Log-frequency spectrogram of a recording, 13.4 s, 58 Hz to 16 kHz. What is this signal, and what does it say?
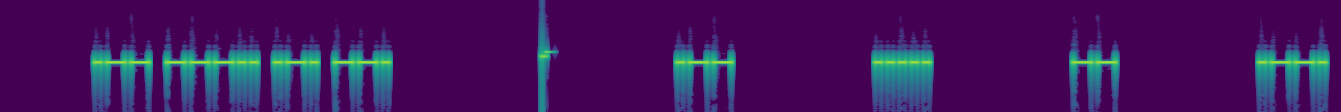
Morse code, heard as a keyed tone, about 20 wpm, spaced as for 9 wpm, 700 Hz. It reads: W8RG W5MP
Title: USA Call Signs - 4 Characters - 8x Character Spacing - 20wpm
